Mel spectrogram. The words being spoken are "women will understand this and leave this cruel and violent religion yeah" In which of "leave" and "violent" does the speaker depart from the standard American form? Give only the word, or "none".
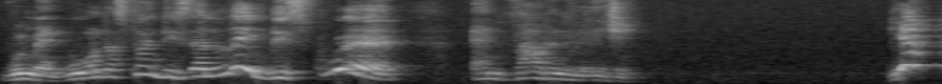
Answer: none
